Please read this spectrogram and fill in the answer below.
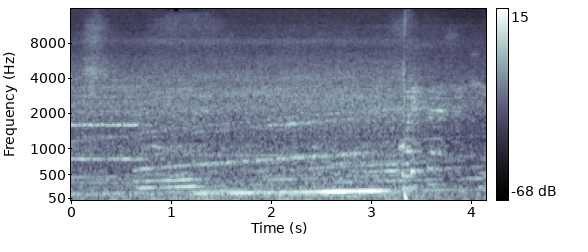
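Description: Seibu 6000-series train's Hitachi GTO VVVF inverter and traction motors whining under power, several tones rising in pitch and shifting, loudest just before three seconds in, then cutting off with a sharp click.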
